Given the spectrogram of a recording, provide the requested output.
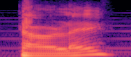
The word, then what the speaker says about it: Carolei: celebrating Cubby Broccoli's heritage I'm probably going to mispronounce this. I apologize. So please correct me. Is it Corelli? Carolei.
